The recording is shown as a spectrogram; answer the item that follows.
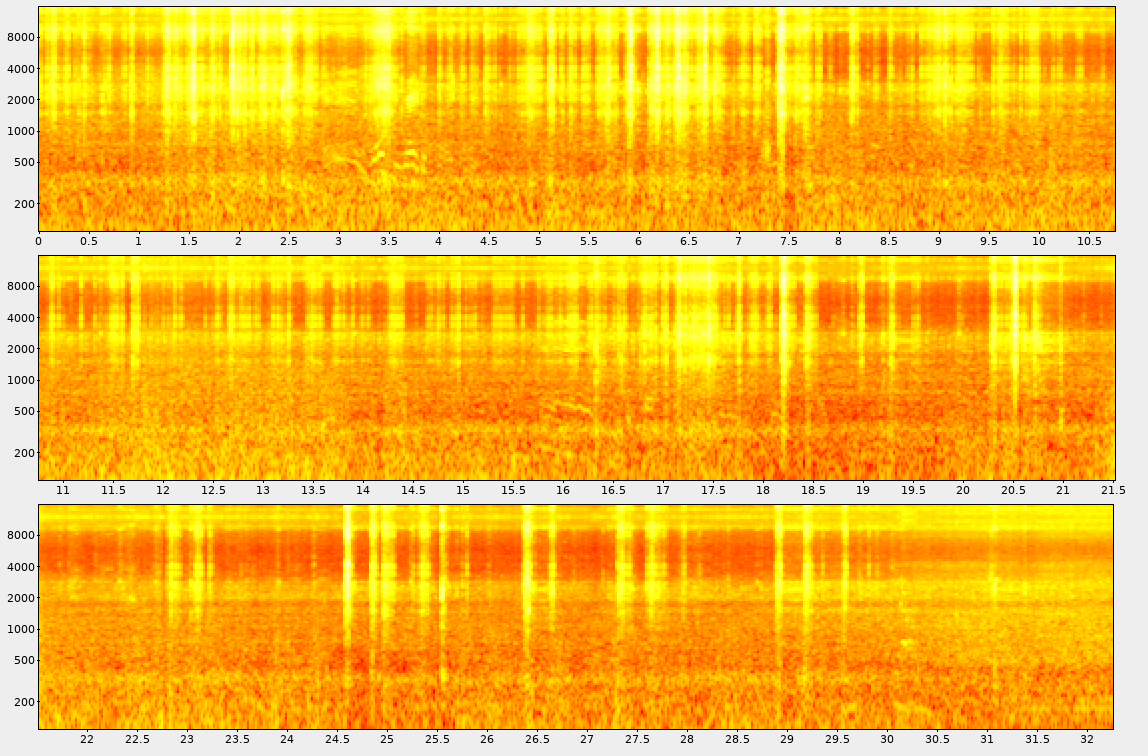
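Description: Steady low rumble of a bicycle rolling along the road, with wind on the bike-mounted camera's microphone, and frequent short rattles and knocks as the bike goes over bumps. Cars queued alongside in slow traffic add to the rumble.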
